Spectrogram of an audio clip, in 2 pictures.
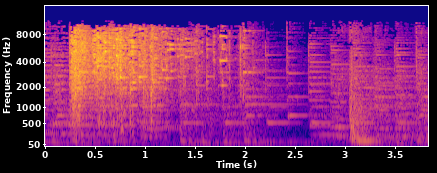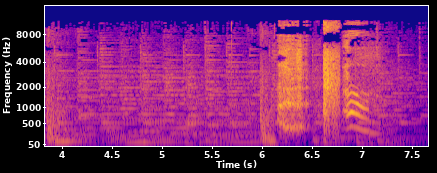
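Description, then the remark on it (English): A loud glass window in a game's attic room shatters with a sharp crash as a creature smashes through it, followed by scattered tinkling shards and a few thuds, then another burst of breaking glass near the end. “And if you hang around too long, this thing smashes through the window and attacks you.”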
